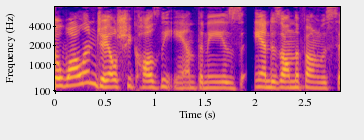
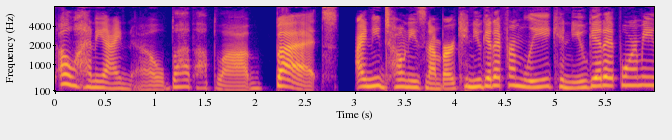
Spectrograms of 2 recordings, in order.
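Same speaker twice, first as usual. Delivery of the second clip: fake-sweet, patronizing, condescending tone. A speaker retells what a woman kept saying to her, mock-patronizing tone. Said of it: "she's so patronizing".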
